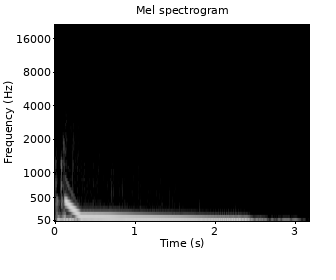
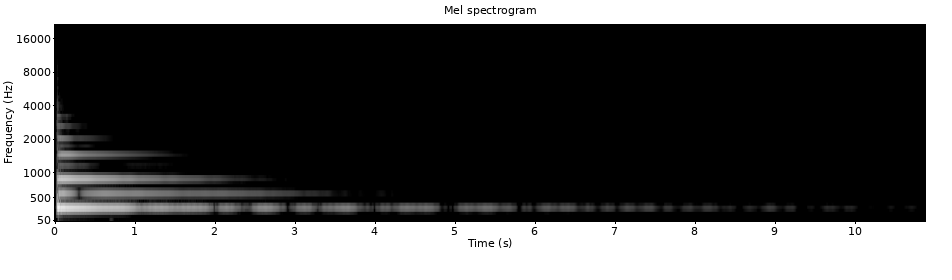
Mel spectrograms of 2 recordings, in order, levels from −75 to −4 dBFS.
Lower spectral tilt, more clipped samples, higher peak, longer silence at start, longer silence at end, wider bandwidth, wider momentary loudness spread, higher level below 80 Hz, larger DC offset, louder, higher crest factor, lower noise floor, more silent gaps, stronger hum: first, -13.5 dB/octave vs -6.5 dB/octave; neither; second, -12 dBFS vs -6 dBFS; about the same, 0 s vs 0 s; second, 0.15 s vs 6.45 s; second, 1.9 kHz vs 4 kHz; second, 17 LU vs 29 LU; first, -26 dBFS vs -84 dBFS; neither; about the same, -25 LUFS vs -25 LUFS; second, 12 dB vs 24 dB; second, -48 dBFS vs -76 dBFS; neither; neither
